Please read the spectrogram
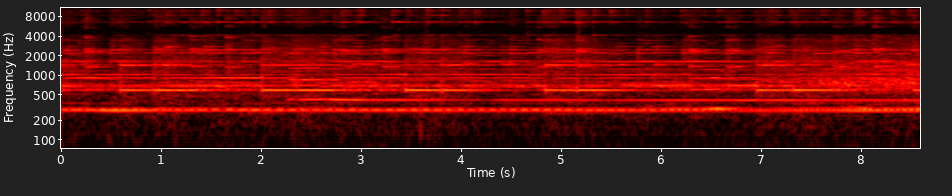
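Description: Temple bells ringing continuously, many overlapping ringing tones held over a steady low hum.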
